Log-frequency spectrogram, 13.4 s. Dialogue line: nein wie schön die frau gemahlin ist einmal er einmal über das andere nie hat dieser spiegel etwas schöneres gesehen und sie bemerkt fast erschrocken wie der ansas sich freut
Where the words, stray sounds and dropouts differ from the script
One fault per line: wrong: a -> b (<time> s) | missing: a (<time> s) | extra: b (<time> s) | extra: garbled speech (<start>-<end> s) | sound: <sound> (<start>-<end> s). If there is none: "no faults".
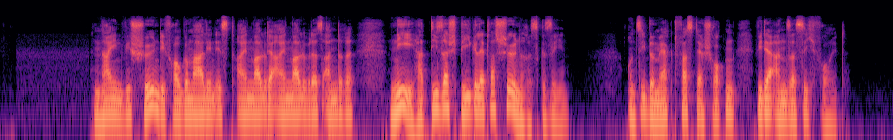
no faults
